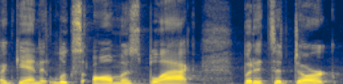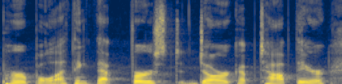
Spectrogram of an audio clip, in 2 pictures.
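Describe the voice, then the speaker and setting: A woman with an American accent speaks in a relaxed tone. Her pace is fairly quick. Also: very clean recording, silent background. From US South. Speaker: art teacher. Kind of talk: tutorial. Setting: studio. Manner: relaxed, comfortable pace.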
